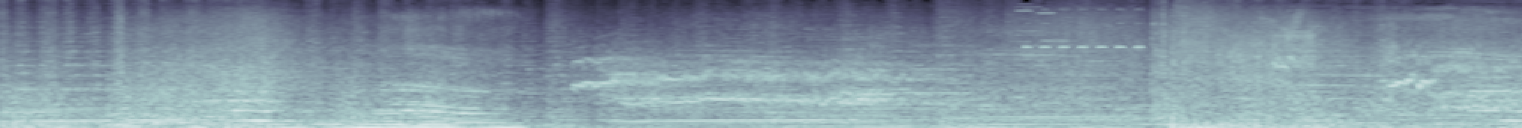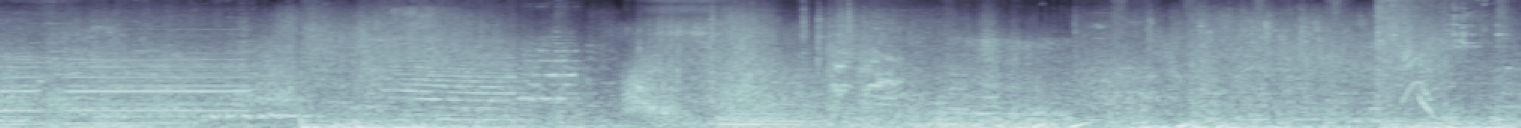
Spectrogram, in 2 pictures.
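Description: Action-scene soundtrack: a dramatic music score mixed with booms and sudden impacts, along with car engine and skidding noise.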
